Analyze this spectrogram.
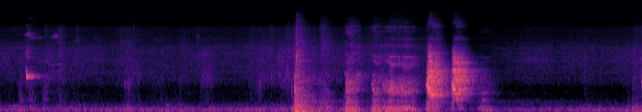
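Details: Labrador Retriever puppies, the final three of a litter at High Desert Labradors on their last day before going to new homes, give a short cluster of yips and whines over about four seconds amid quiet low rumbling background.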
